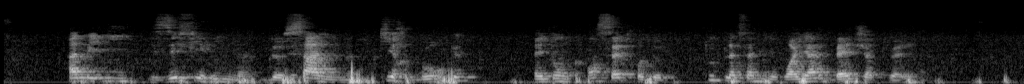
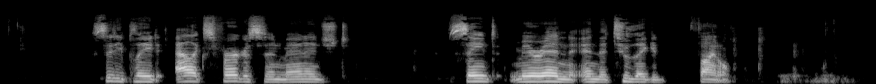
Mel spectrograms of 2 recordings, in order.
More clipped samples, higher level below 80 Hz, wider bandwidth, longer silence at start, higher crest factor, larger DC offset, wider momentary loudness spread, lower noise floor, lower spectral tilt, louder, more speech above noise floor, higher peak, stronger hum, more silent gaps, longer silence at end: neither; first, -40 dBFS vs -64 dBFS; about the same, 11.5 kHz vs 10.5 kHz; second, 0.7 s vs 0.95 s; about the same, 22 dB vs 18 dB; neither; first, 17 LU vs 13 LU; second, -54 dBFS vs -79 dBFS; first, -7 dB/octave vs -4 dB/octave; second, -24 LUFS vs -18 LUFS; second, 31 dB vs 61 dB; about the same, -2 dBFS vs -2 dBFS; neither; neither; second, 0.15 s vs 0.4 s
